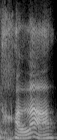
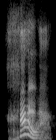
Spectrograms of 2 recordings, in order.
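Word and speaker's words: חלה: The word chala, we say chala, and a lot of Americans say chala.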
